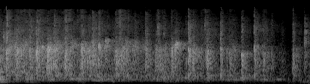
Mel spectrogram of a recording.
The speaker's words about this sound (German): Großen Applaus einfach der Wertschätzung und der Ermutigung.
